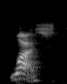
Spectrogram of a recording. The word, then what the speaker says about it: watched: Esa ED suena como una T.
